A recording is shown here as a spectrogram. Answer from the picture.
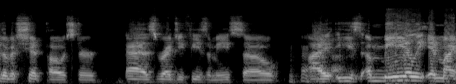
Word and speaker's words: Fils-Aimé: that he was taking over, and he is almost as good of a shit poster as Reggie Fils-Aimé.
